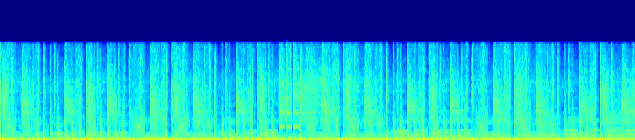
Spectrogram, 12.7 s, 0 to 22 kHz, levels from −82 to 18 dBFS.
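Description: No faults are audible anywhere in the recording, so there is nothing to flag.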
